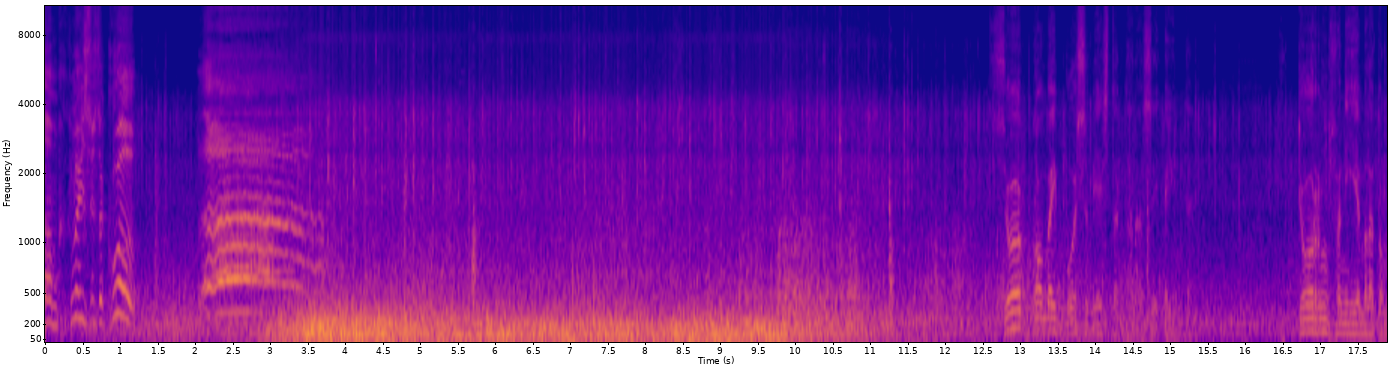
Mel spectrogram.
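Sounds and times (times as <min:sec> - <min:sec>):
speech: 0:00.0 - 0:03.6, 0:12.8 - 0:15.4, 0:16.7 - 0:17.8
roaring rumble with crackling hiss of earth opening in fiery eruption: 0:00.0 - 0:17.8
descending wail: 0:01.9 - 0:04.4.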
